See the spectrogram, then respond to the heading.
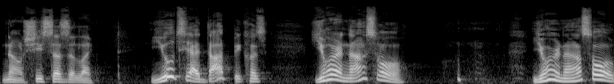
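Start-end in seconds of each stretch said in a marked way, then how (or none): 1.5-6.2 put-on Spanish accent, much higher pitch.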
